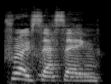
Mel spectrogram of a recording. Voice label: UK female "Processing"; beanstalk audio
